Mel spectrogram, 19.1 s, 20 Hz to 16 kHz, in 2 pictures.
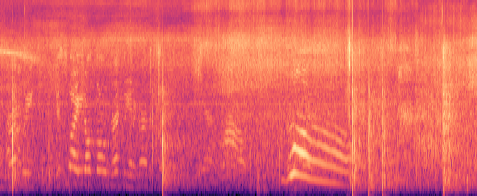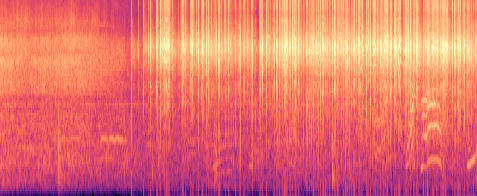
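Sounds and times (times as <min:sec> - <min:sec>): firework bang: 0:00.0 - 0:14.0
firework hiss: 0:00.0 - 0:19.0
rapid firework crackling: 0:00.0 - 0:19.0.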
